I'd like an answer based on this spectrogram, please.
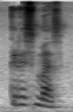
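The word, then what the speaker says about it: Christmas: Then क्रिसमस. क्रिसमस में T letter silent.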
